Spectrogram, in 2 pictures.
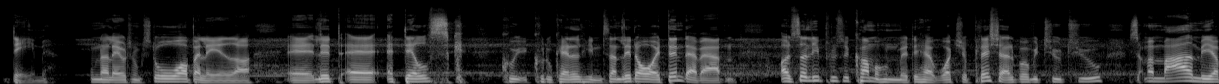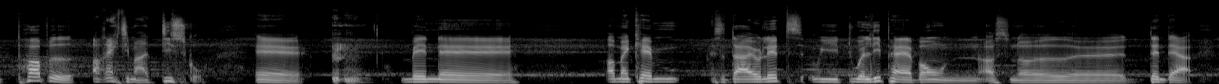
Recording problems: echo of what is said; faint; throughout; 300 ms later, 20 dB below the speech

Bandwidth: 18.5 kHz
